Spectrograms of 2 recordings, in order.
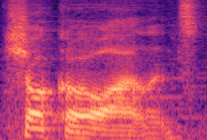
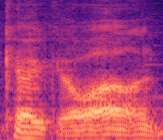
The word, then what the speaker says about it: Choco Island: chocolate but koko island or some people also pronounced at choco islands but we pronounce it Cocoa Island because that's Suns more like it so yeah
